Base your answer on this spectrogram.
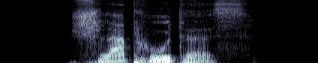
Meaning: genitive singular of Schlapphut
- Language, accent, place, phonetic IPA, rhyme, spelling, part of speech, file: German, Germany, Berlin, [ˈʃlapˌhuːtəs], -aphuːtəs, Schlapphutes, noun, De-Schlapphutes.ogg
